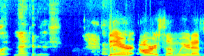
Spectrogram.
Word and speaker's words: Natchitoches: And if you were in Louisiana, the town name is spelled exactly the same, but they call it Natchitoches.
